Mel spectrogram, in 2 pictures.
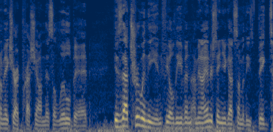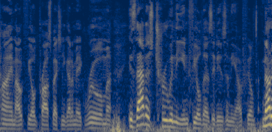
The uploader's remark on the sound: live from spring training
